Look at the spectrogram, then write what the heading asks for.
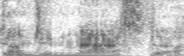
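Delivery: put-on New York accent. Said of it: "with his New York accent".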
